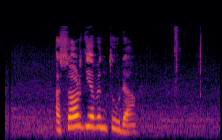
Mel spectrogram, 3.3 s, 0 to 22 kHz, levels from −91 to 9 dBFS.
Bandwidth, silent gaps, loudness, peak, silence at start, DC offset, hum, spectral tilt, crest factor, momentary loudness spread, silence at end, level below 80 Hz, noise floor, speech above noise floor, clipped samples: 11 kHz; none; -22 LUFS; -6 dBFS; 0.85 s; under 0.1%; none; -5 dB/octave; 18 dB; 13 LU; 1.3 s; -76 dBFS; -52 dBFS; 32 dB; under 0.1%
